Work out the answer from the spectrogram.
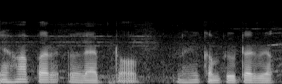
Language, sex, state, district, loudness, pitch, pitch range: Hindi, male, Uttar Pradesh, Lucknow, -21 LUFS, 100 Hz, 95-110 Hz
